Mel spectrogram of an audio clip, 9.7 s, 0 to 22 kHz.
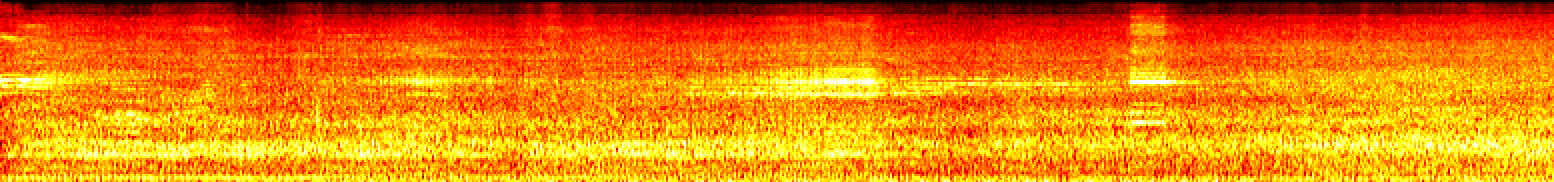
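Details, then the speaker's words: Bajaj Avenger at about 84 with the helmet visor open: a constant loud rushing wind roar over a low engine drone, with no mechanical knocks; windscreen buffeting that is much quieter when the visor is closed. "84 बहुत तेज हवा जाती है यार चलते हुए I don't know तो मैं तो हेलमेट बंद कर लेता तो मुझे बहुत कम आती है बट जब भी मैं एलिमेंट की विंडस्क्रीन खोलता हूं तब मुझे काफी आती है यह आवाज"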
